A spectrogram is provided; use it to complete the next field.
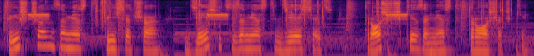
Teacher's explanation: мы часта праглынаем ненаціскныя галосныя, ад чаго гукі «а» і «я» проста знікаюць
